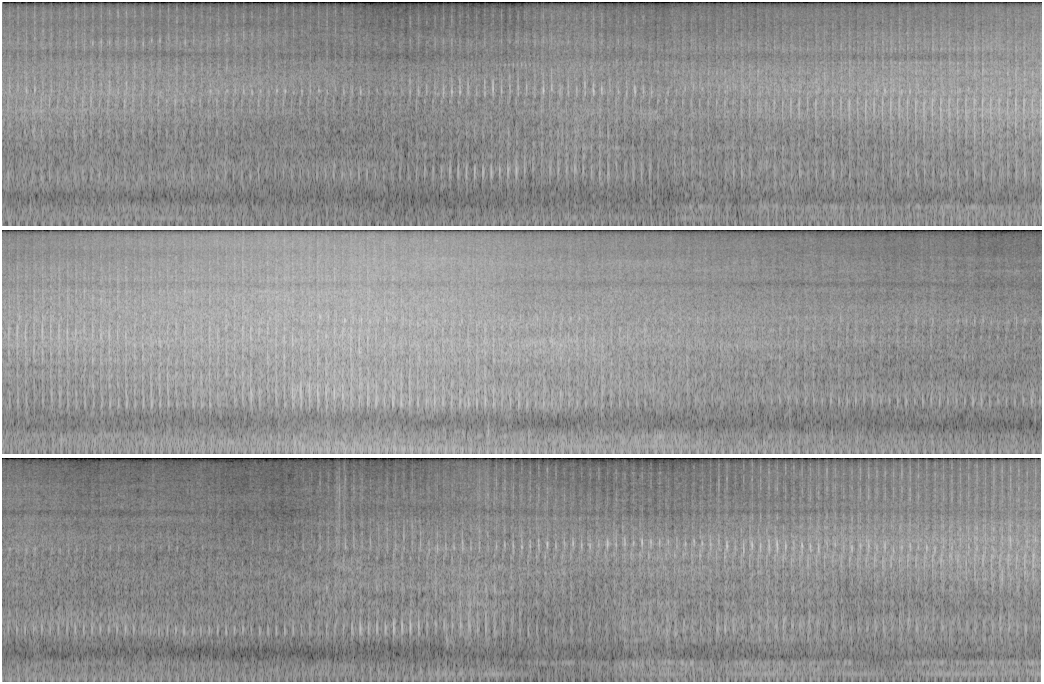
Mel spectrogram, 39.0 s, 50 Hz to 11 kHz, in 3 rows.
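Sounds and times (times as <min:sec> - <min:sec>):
engine thudding steadily: 0:00.0 - 0:38.9.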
